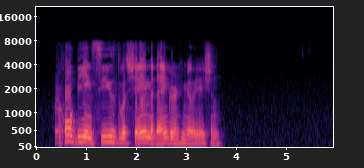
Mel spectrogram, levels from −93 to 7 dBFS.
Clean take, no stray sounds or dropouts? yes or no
yes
